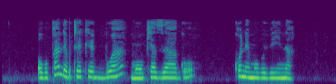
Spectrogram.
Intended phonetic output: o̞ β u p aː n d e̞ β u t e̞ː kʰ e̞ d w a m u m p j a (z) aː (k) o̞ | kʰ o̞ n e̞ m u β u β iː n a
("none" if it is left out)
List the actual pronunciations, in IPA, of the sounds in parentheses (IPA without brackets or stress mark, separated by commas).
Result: z, ɡ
